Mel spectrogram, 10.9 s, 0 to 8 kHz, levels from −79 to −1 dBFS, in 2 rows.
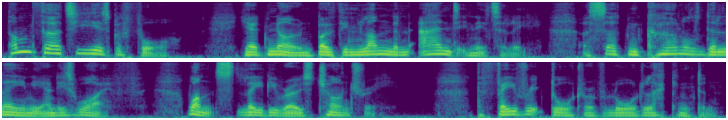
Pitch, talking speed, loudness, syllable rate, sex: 110 Hz, 165 wpm, -20 LUFS, 5.3 syllables/s, male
